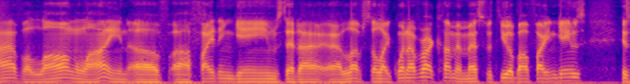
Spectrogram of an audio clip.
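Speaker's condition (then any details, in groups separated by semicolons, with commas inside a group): No condition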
